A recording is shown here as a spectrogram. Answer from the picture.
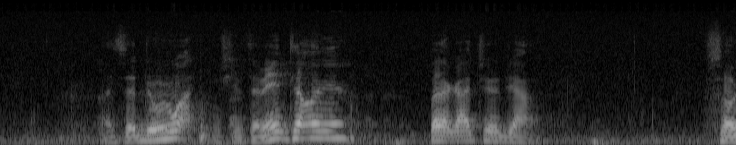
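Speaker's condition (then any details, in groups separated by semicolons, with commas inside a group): Cerebral palsy; since birth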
